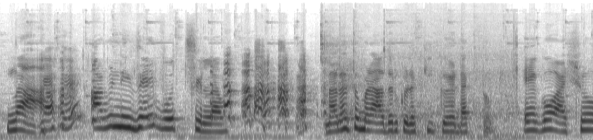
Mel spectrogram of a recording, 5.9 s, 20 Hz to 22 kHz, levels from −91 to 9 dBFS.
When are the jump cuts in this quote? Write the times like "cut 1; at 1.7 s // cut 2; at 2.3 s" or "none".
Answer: cut 1; at 0.8 s // cut 2; at 3.2 s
